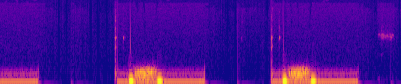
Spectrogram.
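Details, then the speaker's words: Pathological heart sound from a person with a murmur, recovered by an earphone-based sensing system: heart sounds with a rough whooshing murmur filling the gap between first and second sounds; heart murmur. "We also like you know test our system on those pathological her sounds for example people with murmurss. So let me play it again."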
